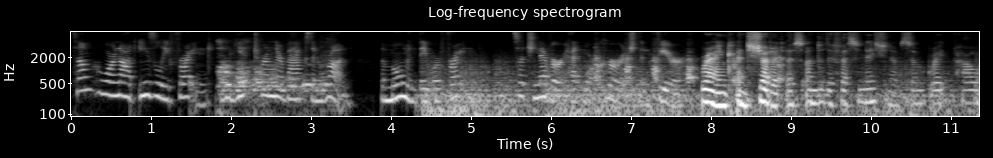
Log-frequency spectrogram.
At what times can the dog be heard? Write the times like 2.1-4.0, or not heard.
1.8-3.4, 6.5-8.9.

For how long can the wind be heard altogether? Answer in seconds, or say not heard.
7 s.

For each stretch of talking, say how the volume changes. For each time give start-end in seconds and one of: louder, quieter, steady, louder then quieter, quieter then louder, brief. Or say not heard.
0.0-11.3 louder then quieter.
